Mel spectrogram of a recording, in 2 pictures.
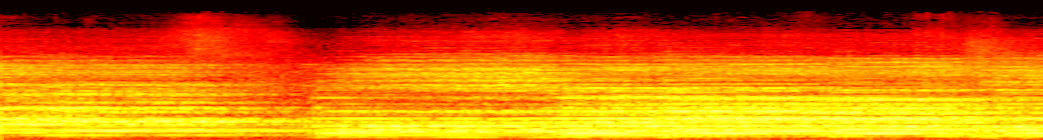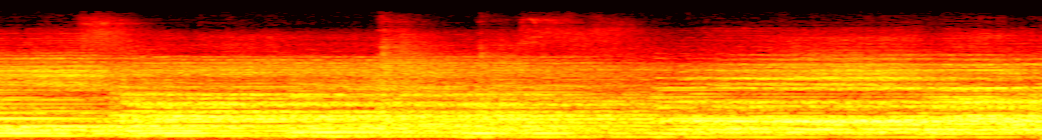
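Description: Mixed-voice Salvation Army songster choir singing a hymn arrangement in parts, holding sustained phrases. There is a short break between phrases about one and a half seconds in and again near the end.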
